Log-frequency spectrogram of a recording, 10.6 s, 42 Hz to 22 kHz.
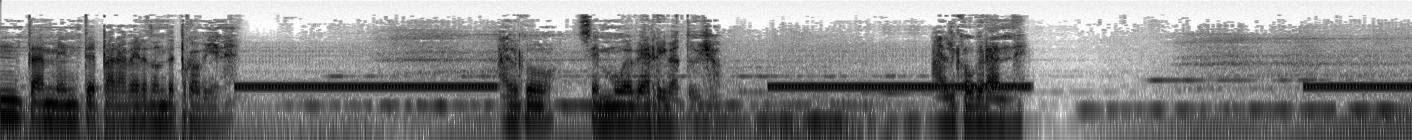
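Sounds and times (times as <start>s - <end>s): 
speech: 0.0s - 1.9s, 3.7s - 5.5s, 7.1s - 7.8s
mobile phone ringing: 1.8s - 3.7s, 5.8s - 7.8s.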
